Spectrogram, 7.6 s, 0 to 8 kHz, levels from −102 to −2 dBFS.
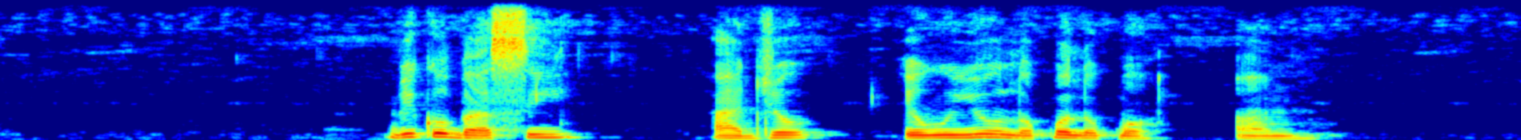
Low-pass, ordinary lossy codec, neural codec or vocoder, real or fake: none; none; none; real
